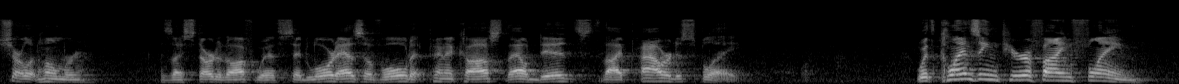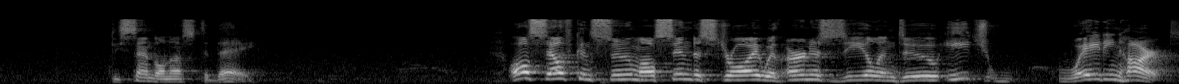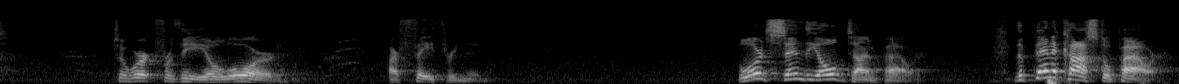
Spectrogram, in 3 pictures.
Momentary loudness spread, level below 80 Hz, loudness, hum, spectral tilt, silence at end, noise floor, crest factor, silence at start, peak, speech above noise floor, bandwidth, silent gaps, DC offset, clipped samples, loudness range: 16 LU; -58 dBFS; -26 LUFS; none; -3 dB/octave; 0.2 s; -62 dBFS; 22 dB; 0 s; -6 dBFS; 36 dB; 8.8 kHz; none; under 0.1%; under 0.1%; 10 LU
